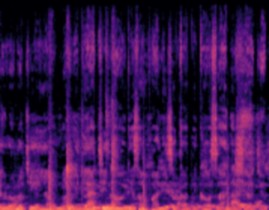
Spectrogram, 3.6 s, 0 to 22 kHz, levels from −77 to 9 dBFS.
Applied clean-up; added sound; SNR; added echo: none; Drawer open or close; 16 dB; none.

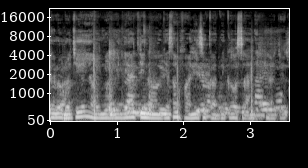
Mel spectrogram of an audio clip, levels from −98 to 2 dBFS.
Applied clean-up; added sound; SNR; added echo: neural mask model RNNoise.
